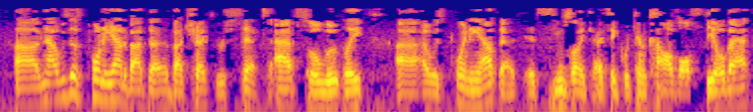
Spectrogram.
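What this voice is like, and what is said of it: Slightly off, unwell-sounding voice. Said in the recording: “my voice is a little off, I'm a little bit under the weather”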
